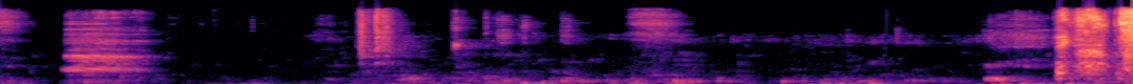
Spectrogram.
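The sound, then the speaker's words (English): Several sudden, explosive sneezes burst out, separated by quieter rustling and breathy noise, with the loudest, sharpest sneeze coming right at the end. “Those sneezes can be too.”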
